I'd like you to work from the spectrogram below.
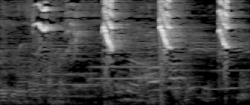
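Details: Black-winged myna calls as a lure for training cucak keling: four high, squeaky notes that swoop downward, spaced under a second apart, over a faint steady whistle-like tone.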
